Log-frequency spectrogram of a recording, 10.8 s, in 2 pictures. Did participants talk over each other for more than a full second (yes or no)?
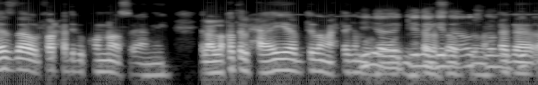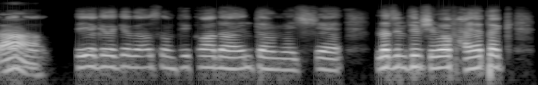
yes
